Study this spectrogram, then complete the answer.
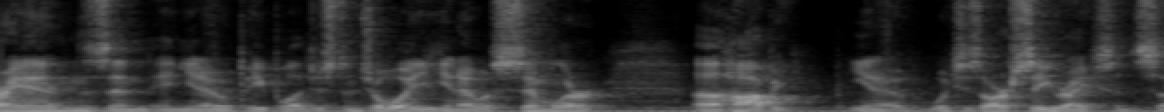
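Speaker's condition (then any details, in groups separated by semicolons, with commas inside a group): No condition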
